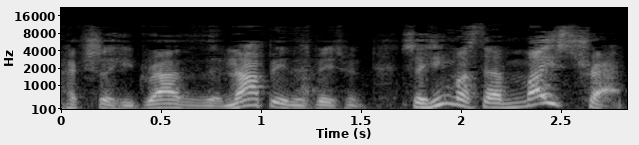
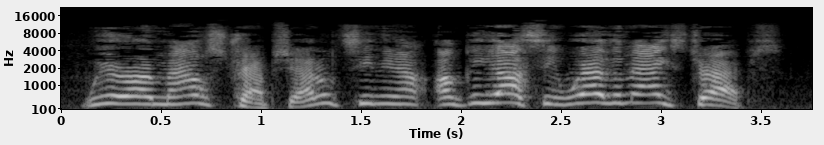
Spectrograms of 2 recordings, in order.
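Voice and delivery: high calling out; 12 semitones higher, 3 dB louder than usual. Acted. Boy calls up from basement.

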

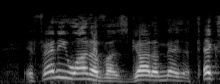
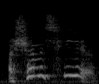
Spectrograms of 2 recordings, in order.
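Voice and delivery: hushed; 11 semitones higher, 13 dB quieter than usual. Shown as a demonstration.

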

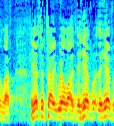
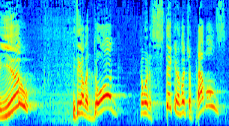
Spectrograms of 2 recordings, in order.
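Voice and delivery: giant's taunt; 6 semitones higher than usual. Acted.

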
